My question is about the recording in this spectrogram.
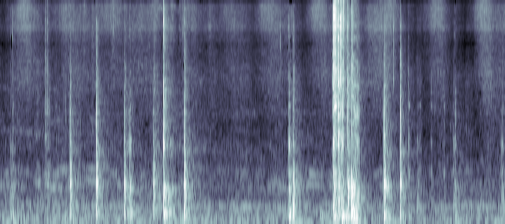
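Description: Irregular clicks and knocks of a screwdriver working a screw and handling hard plastic parts while the swing-arm linkage is fastened to an electric stand fan's gearbox. A quick run of clatter comes a little past the middle.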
